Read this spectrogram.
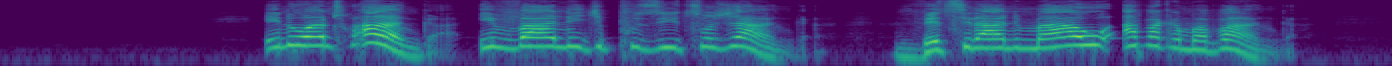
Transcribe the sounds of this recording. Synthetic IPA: inɛwantʰuaŋɡa̰iɱvanit͡ʃipʰuzit͡sʰɔt͡ʃaːŋɡa | ɱvɛt͡sʰiɾanimawuʔapakamapa̰ːŋɡa

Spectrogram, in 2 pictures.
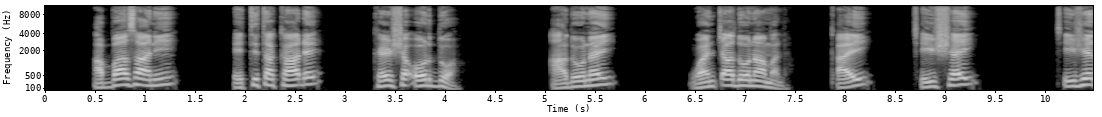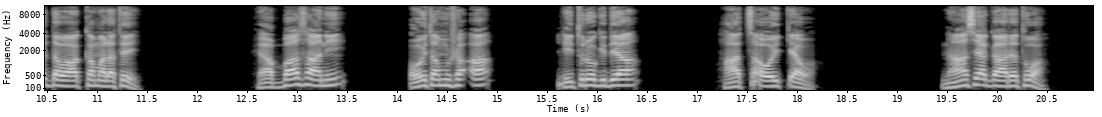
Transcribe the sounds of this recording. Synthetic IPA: ʔɐbːaːs̬aːniː | ɛt̪ːɪt̪ɐkaːɗɛ | ke̞ːʃːɐɔɾd̪ʊwa̰ː | ʔɐ̰d̪o̞ːnɐj | wʔɐnt͡ʃʼːaːd̪o̞ːnaːmɐ̰lɐ | kʼɐjɪ | t͡ʃʼiːʃːɐj | t͡ʃʼiːʃ̬e̞ːd̪ːɐwaːkːɐmɐlɐt̪e̞ː | hɛɐbːaːs̬aːniː | ɔjt̪ɐmʊʃ̬ɐʔɐ | lit̪ɪɾɔɡɪd̪ɪjaː | haːt͡sːaːɔjkʼːɪjaːwa̰ː | naːsɪjaɡaːɾɛt̪ʊwa̰ː

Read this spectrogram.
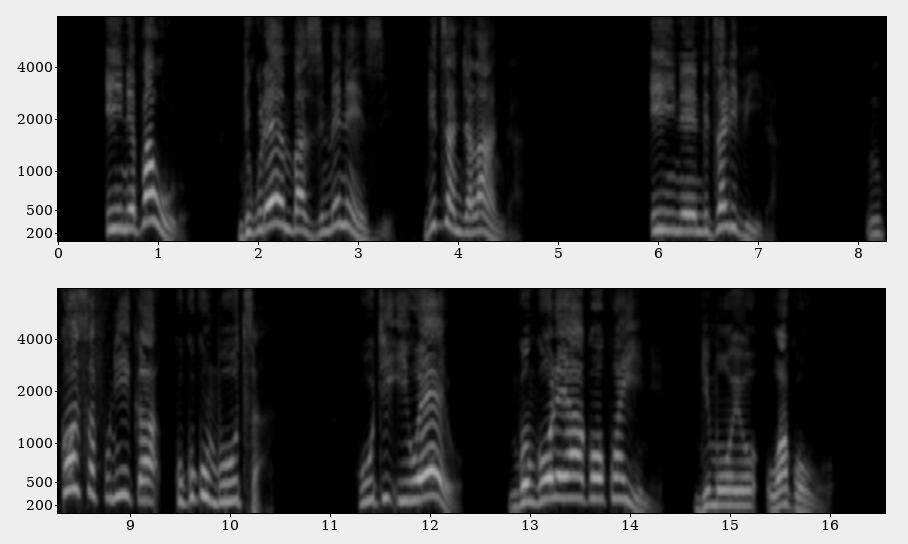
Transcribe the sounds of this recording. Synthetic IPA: inɛp̬aulɔ | ndikulɛmbazimɛnɛzḭ | ndid͡zand͡ʒalaːŋɡa | inɛndid͡zalipḭːɾa̰ | ŋ̩kɔsafunikakuk̬ukumbut͡sʰa̰ | kutiʔiwɛjɔ̰ | ŋɡɔŋɡɔlɛjak̬ɔkwainɛ | ndimɔjɔwak̬ɔːwɔ

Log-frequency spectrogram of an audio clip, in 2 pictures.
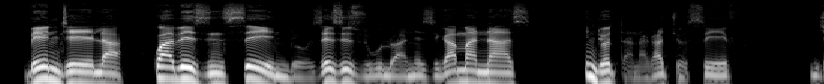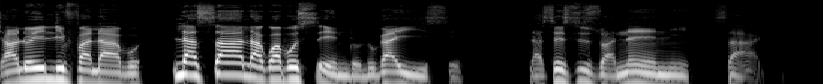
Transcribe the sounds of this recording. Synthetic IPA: βɛndʱɛla | ɣwaβezint͡sʼɛndʱɔzezizuɣulwanɛziɣamanasi̥ː | ndʱɔd̥ʱanaɣad̥ʒ̥ʱɔsɛːfḁ | nd͡ʒʱalɔilifalaβɔ | ilasalaɣwaβɔsɛndʱɔluɣajisɛ | lasesizwaneni | sa̰ːkʰɛ̥

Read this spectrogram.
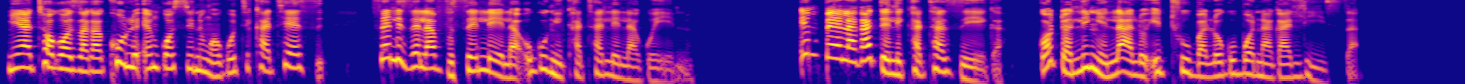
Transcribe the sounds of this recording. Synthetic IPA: ŋijatʰɔɣɔzaɣakʰuluʔɛŋkʼosiniŋoɣutʰikʰatʰesi | selizɛlavusɛlɛla̰ʔuɣuŋikʰatʰalɛlaɣwḛːnu | impʼɛlaɣad̥ʱɛlikʰatʰazɛːɣa̰ | ɣɔd̥ʱwaliŋɛlalɔʔitʰuβaloɣuβɔnaɣaliːsa̰

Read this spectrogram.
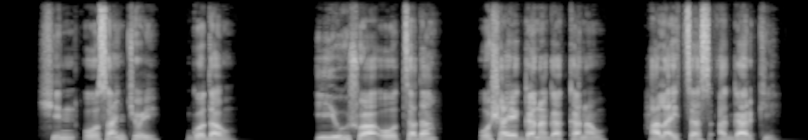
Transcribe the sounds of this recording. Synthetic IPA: ʃɪno̞ːsɐnt͡ʃːɔj | ɡɔd̪ɐw | ʔɪjuːʃʊwaːʔo̞ːt͡sːɐd̪ɐ | ʔɔʃɐjɛɡːɐnɐɡɐkːɐnɐw | hɐlɐɪt͡sːɐsɐɡːɐɾkːḭ

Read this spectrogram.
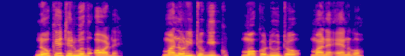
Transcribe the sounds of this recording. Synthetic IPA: noketeɾwod̪ɔdɛ̰ | manoɾitoɡikmɔkodutomanɛʔɛnɡɔ

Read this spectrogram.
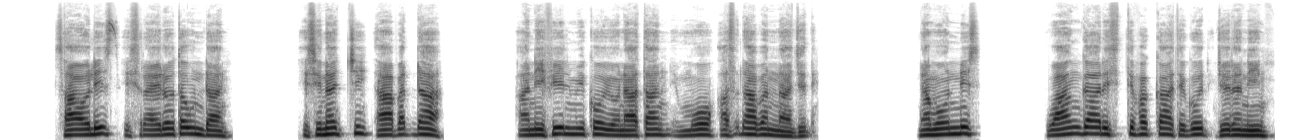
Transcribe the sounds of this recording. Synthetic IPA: saːʔɔliːsɪsɾaːʔɛloːt̪ɐhʊnd̪aʔɐn | ʔɪsɪnɐt͡ʃːɪᶑaːbɐɗːaː | ʔɐniːfiːlmɪkoːjɔnaːt̪aːnɪmːo̞ːɐs̬ᶑaːbɐnːaːd͡ʒɛᶑɛ̥ | nɐmo̞ːnːɪs | waːŋɡaːɾɪsɪ̥t̪ːɪfɐkːaːt̪ɛɡɔᶑɪd͡ʒɛᶑɐniːn

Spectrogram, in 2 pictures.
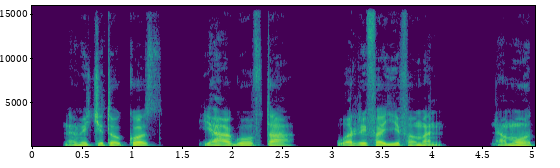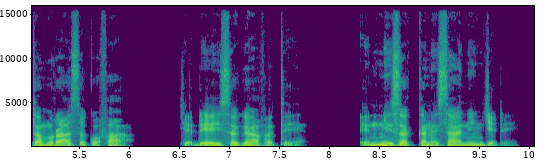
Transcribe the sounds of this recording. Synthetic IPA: nɐmɪt͡ʃːɪt̪ɔkːɔs | jaːɡo̞ːft̪aː | wʔɐrːɪfɐjːɪfɐmɐnː | ɐmo̞ːt̪ɐmʊɾaːsɐkʼɔfa̰ː | d͡ʒɛ̰ᶑe̞ːɪsɐɡaːfɐt̪ɛ̰ | ʔɪnːɪs̬ɐkːɐnɪsaːnɪnd͡ʒɛᶑɛ̥

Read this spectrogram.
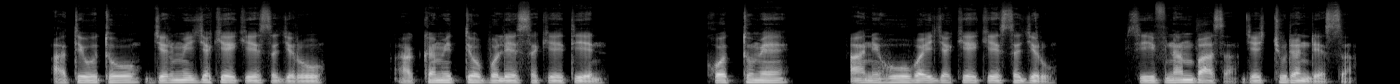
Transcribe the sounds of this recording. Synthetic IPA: ʔɐt̪ɪʊt̪uːd͡ʒɪɾmɪɪd͡ʒɐke̞ːke̞ːsːɐd͡ʒɪɾu | ɐ̰kːɐmɪt̪ːɪɔbːɔle̞ːsːɐke̞ːt̪ɪʔɪn | kʰɔt̪ːʊmeː | ɐnɪɦuːbɐɪd͡ʒɐke̞ːke̞ːsːɐd͡ʒɪɾʊ | siːfnɐmbaːsɐ̰d͡ʒɛt͡ʃːuːd̪ɐnd̪eːsːɐ̰

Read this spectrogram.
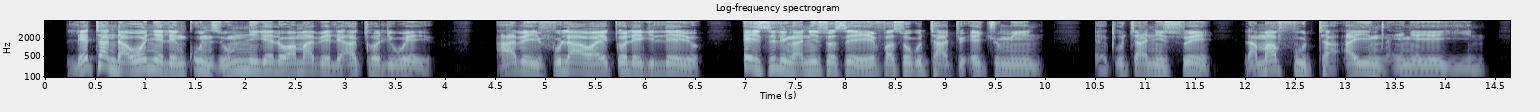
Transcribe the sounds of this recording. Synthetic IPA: lɛtʰandʱawɔɲɛleŋkʼund͡zʱium̩niɣɛlɔwamaβɛlɛaǀʰoliwɛːjɔ | aβɛjifulawaɛǀɔleɣilɛjɔ | ejisiliŋanisɔsɛɦɛfasoɣutʰatʰuʔet͡ʃʼumini | eǁut͡ʃʼaniswɛ | la̰mafutʰa̰ʔajiŋ͡ǀʱɛɲɛjejiːni

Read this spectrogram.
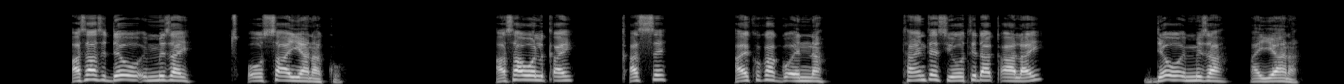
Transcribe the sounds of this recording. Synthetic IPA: ʔɐs̬aːs̬d̪ɛʔɔɪmːɪzɐj | t͡sʼo̞ːsːɐːjːaːnɐkːɔ | ʔɐsawɔlkʼːɐj | kʼɐsːɛ | ɐjkːɔkɐɡɔɛnːɐ | t̪ʰɐɪnt̪ːɛsjo̞ːt̪ːɪd̪ɐkʼaːlɐj | d̪ɛʔɔɪmːɪzɐ | ɐjːaːnɐ̰

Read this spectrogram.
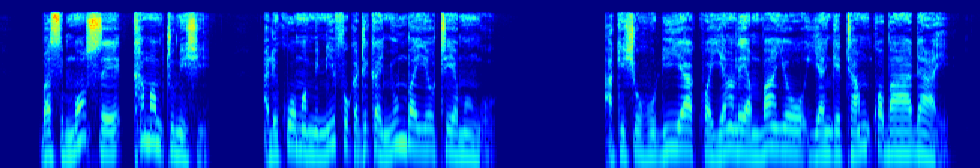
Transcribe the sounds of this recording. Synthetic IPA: ɓasimɔsɛkʰamam̩tumiʃḭ | a̰likuwamwaminifukat̬ikaɲumbajɔtɛjamuŋɡṵ | a̰k̬iʃuɦuɗiakwajalɛambajɔjaŋɡɛtam̩kwaɓaːɗajɛ̰

